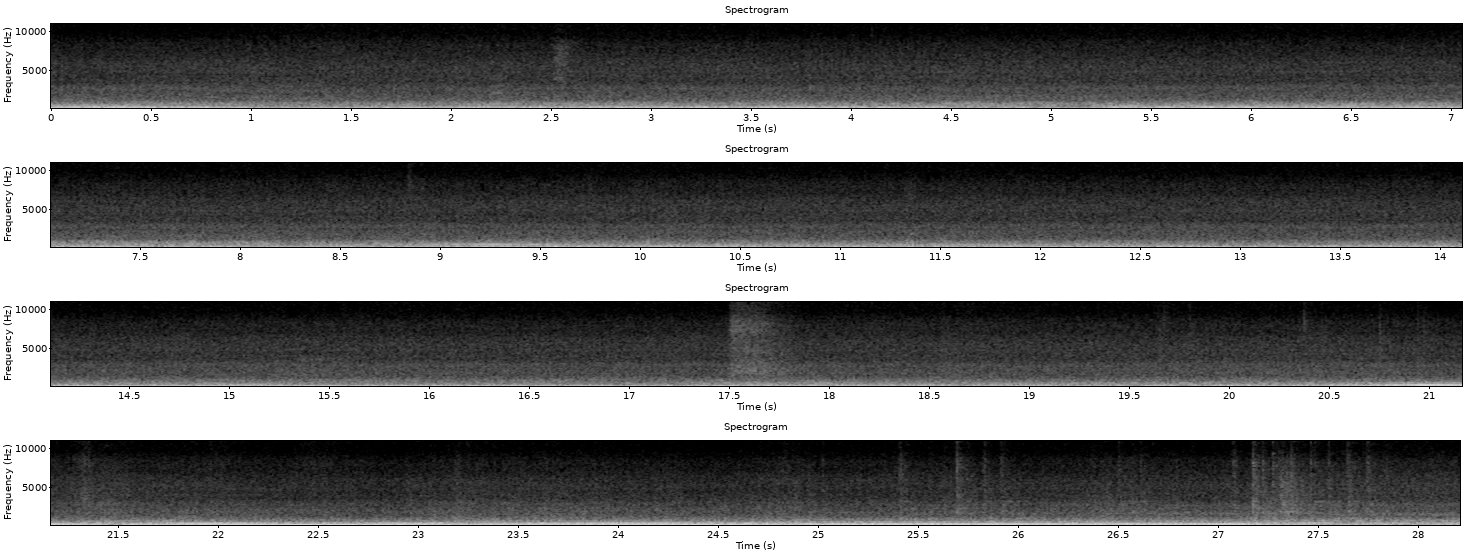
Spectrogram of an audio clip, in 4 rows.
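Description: Diesel engine and drivetrain of a 2005 New Flyer D40LF transit bus, heard from inside the passenger cabin while the bus is under way. About twenty seconds in it gets louder as the bus accelerates, its pitch rising and then stepping down as it shifts gear.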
